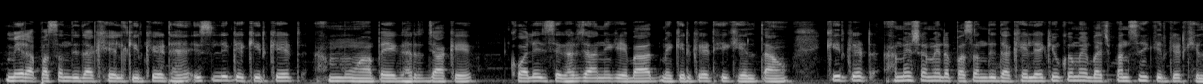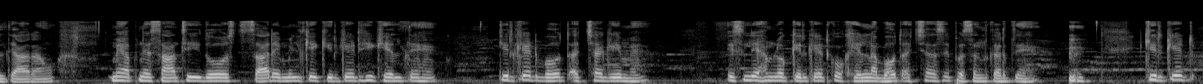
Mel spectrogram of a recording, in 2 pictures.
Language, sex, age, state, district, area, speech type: Urdu, male, 18-30, Uttar Pradesh, Ghaziabad, rural, spontaneous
